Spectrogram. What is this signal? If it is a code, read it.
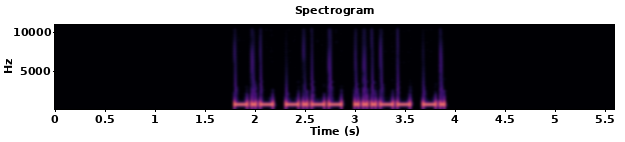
Morse code, heard as a keyed tone, about 28 wpm, 700 Hz. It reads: KY3N
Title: USA Call Signs - 4 Characters - 28wpm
